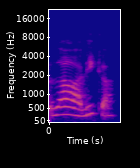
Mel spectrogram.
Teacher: ہم اسے کاف کو بھی لمبا نہیں کریں گے نہ لام کو کریں گے، صرف ذال لمبا ہوگا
